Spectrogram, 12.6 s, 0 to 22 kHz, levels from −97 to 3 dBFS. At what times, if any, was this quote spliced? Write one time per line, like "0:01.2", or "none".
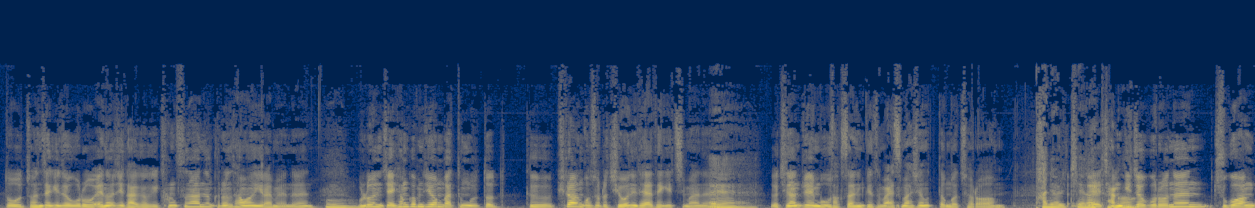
0:01.6
0:08.3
